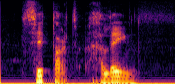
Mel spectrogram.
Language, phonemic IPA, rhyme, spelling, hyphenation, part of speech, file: Dutch, /ˈsɪ.tɑrt ɣəˈleːn/, -eːn, Sittard-Geleen, Sit‧tard-‧Ge‧leen, proper noun, Nl-Sittard-Geleen.ogg
- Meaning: a municipality of Limburg, Netherlands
